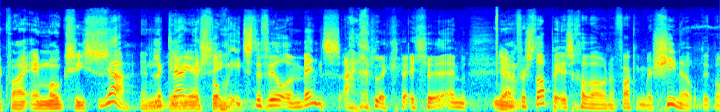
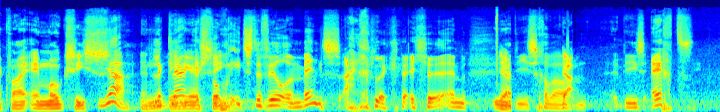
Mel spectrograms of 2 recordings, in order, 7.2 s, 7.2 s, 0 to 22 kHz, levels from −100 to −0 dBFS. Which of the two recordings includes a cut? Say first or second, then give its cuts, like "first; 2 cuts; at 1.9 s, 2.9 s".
second; 1 cut; at 5.1 s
